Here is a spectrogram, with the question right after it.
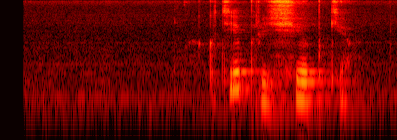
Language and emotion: Russian, neutral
